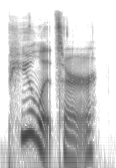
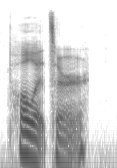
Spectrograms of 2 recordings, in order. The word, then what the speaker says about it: Pulitzer: I pronounced the name Pulitzer, and he gently explained the preferred pronunciation to me. The Pulitzer Board pronounces it Pulitzer, which is the way Joseph Pulitzer said it and liked it.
